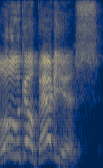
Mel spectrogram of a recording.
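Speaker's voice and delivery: high sneering troll voice; mocking troll. Mocking the trolls who clip his videos, high sneer. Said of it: "my trolls will clip that and be".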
